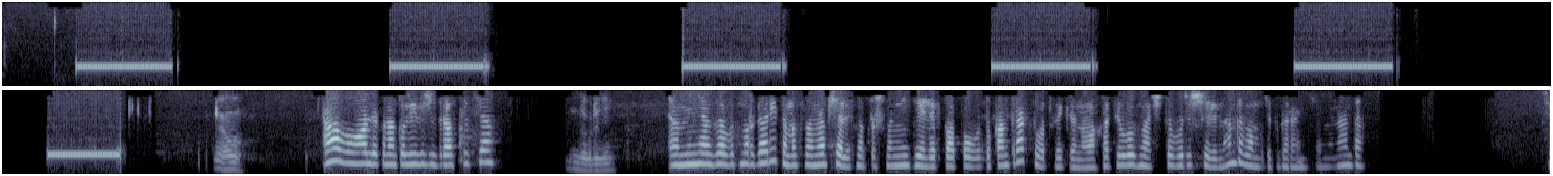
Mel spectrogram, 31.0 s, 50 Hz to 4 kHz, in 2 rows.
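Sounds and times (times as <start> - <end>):
telephone ringback tone while a call is transferred: 0.7 - 1.8, 3.9 - 4.9, 6.8 - 7.9, 9.9 - 11.0, 12.9 - 14.0, 16.0 - 16.8
speech: 19.1 - 20.6, 21.2 - 29.3.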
